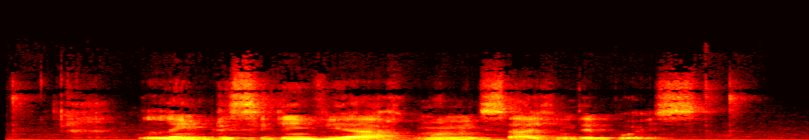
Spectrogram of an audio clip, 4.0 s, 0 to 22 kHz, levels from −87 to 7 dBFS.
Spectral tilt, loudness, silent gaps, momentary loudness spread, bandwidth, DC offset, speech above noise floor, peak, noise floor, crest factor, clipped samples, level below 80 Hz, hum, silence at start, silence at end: -5.5 dB/octave; -18 LUFS; none; 14 LU; 12 kHz; under 0.1%; 24 dB; -4 dBFS; -41 dBFS; 16 dB; under 0.1%; -54 dBFS; none; 0.3 s; 0.35 s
